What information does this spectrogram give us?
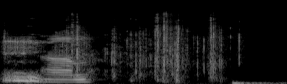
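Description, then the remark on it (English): A short voiced sound at the start gives way to a bag of spicy Nong Shim shrimp crackers being crinkled, a stretch of sharp, irregular crackling rustles, followed by a low thump. “Yes, I have shrimp crackers. Oh, you have had? Okay. Maybe this exact one? Maybe, but the bag doesn't look familiar.”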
